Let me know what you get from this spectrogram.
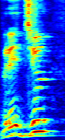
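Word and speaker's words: bridge: यहां पर D silent है, साइलेंट मतलब डी को बोला नहीं जाता है, यहां पर डी को बोला नहीं जाता है, तो ये हो जाएगा सिर्फ ब्रिज।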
